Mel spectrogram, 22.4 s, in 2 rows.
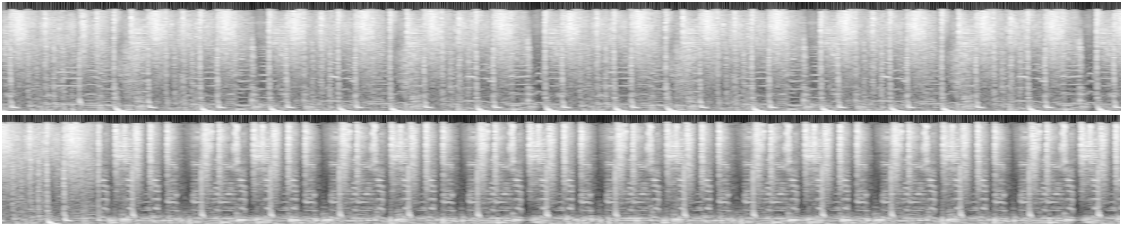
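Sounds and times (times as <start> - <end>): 
drum and bass remix ringtone: 0.0 - 22.3.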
